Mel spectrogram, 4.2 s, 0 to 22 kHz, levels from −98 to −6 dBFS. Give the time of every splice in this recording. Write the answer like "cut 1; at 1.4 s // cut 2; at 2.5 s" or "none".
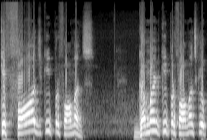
none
